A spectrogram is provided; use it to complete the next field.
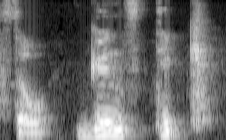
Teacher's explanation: The first G is very distinct and it's very soundy. And the last one, in the very end, again loses its softness and it gets like a K.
